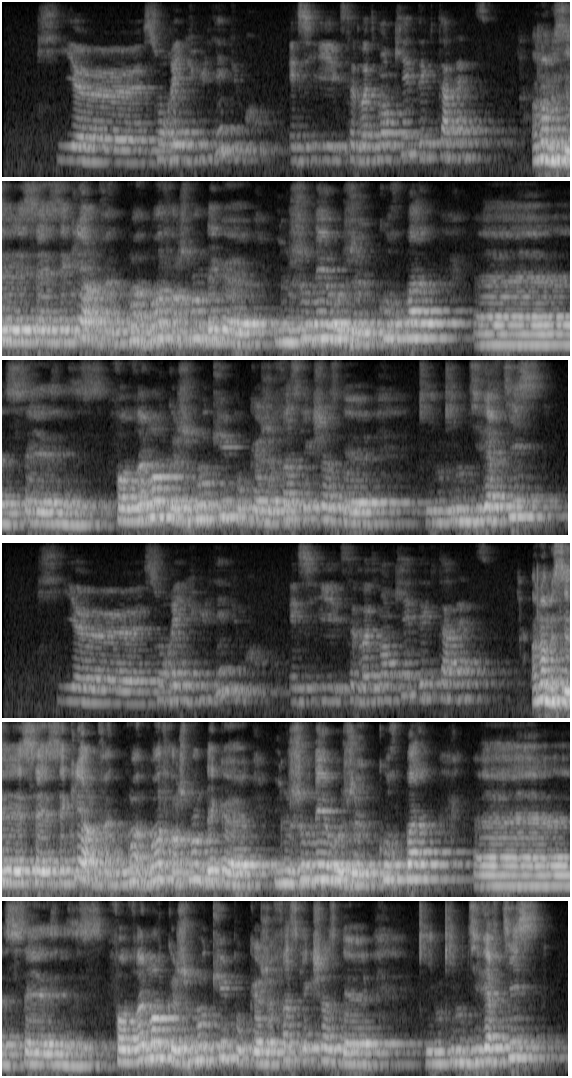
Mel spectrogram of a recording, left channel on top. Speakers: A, on the left (about 40°); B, on the right (about 50°).
A: qui euh, sont réguliers du coup. Et si ça doit te manquer dès que t'arrêtes.
B: Ah non, mais c'est c'est- c'est clair, en fait. Moi, moi, franchement, dès que une journée où je cours pas, euh, c'est, c'est- faut vraiment que je m'occupe ou que je fasse quelque chose de, qui, me- qui me divertisse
